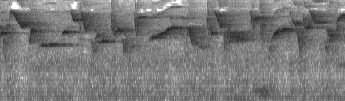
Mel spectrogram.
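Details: Canary singing loudly and continuously, used to prompt other canaries to sing: a fast, high, varied song of sliding whistles, rising sweeps and rolling trills with almost no pauses.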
